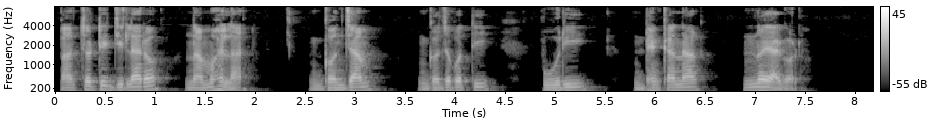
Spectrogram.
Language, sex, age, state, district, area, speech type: Odia, male, 45-60, Odisha, Bhadrak, rural, spontaneous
